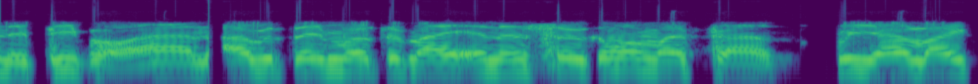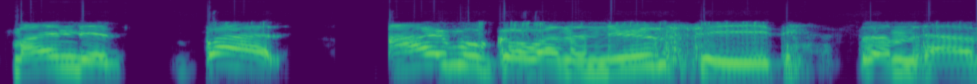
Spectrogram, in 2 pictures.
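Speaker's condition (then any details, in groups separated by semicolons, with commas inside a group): Mild cerebral palsy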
